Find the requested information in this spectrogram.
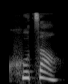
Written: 枯燥

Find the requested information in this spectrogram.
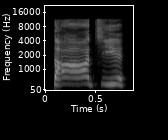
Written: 打击

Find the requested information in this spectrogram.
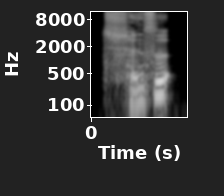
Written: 沉思

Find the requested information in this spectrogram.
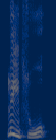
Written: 立足

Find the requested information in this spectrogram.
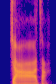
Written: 夹杂

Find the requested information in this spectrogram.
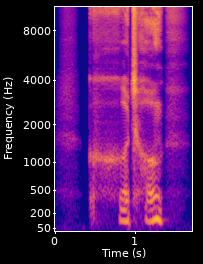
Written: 合成

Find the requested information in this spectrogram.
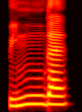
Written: bing3 gan1

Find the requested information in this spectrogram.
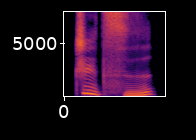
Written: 致辞

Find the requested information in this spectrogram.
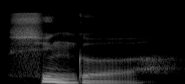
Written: xing4 ge2

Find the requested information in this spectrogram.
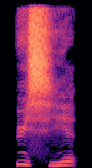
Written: yu4 xi2

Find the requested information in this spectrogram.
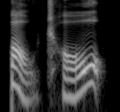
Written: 报仇

